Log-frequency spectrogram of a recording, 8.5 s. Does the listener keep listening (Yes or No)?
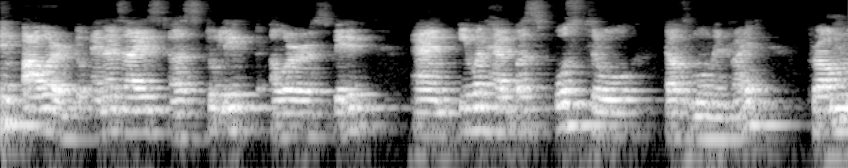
Yes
